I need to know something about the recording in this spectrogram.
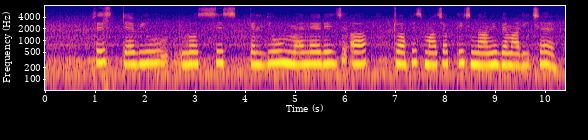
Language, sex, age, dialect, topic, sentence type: Maithili, female, 25-30, Bajjika, agriculture, statement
